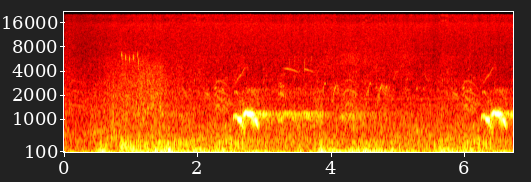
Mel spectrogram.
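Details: Distant spotted deer at the edge of a forest give alarm calls that can mean a tiger is nearby. Two brief, piercing yelps sound roughly four seconds apart, with a faint continuous tone and low rustling noise.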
